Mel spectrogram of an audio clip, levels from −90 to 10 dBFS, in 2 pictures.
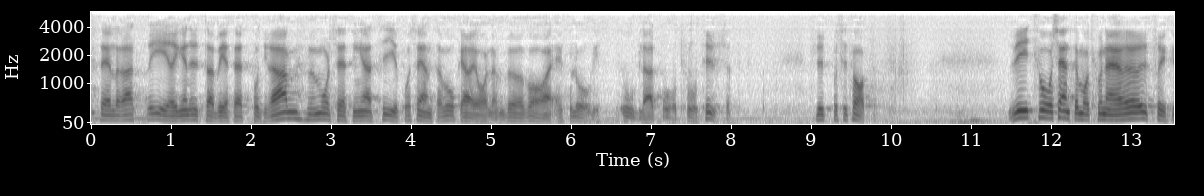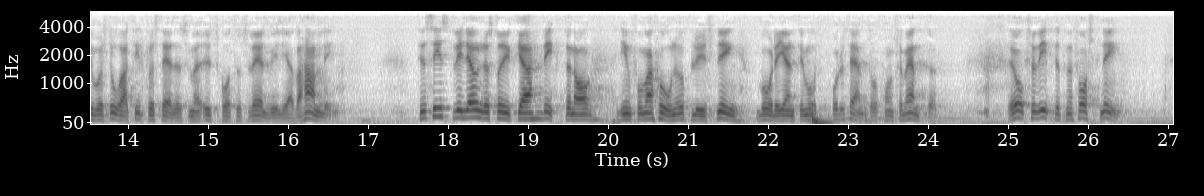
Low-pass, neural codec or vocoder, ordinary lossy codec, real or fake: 5.4 kHz; autoencoder, 48 kHz, 32 numbers a frame, DAC-VAE, trained on Japanese speech; none; fake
